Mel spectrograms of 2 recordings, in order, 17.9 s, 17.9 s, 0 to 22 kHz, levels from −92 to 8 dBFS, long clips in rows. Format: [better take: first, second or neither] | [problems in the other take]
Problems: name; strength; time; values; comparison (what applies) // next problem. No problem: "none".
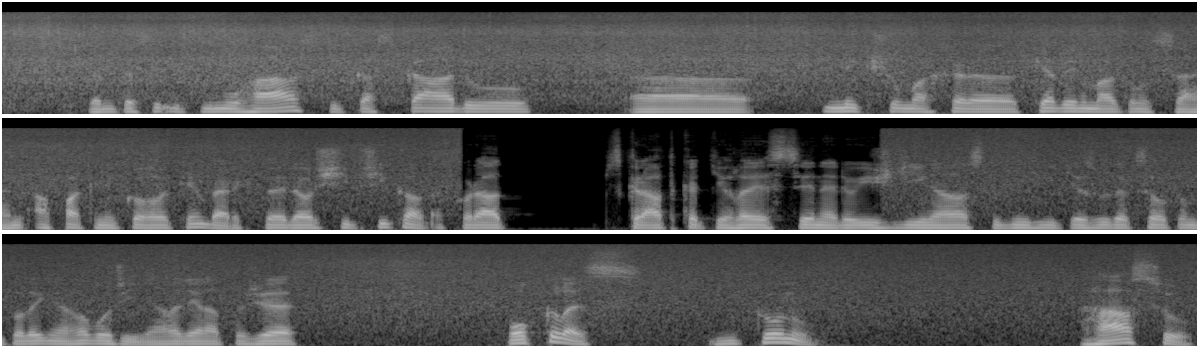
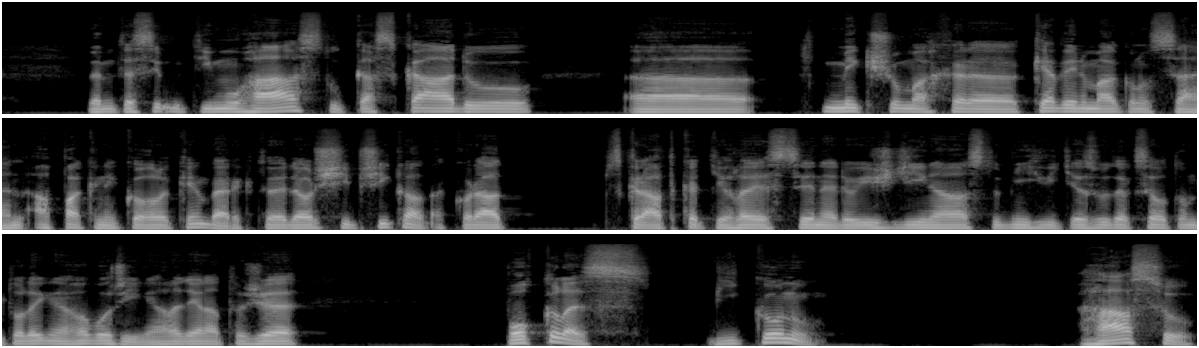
second | hiss; loud; until 8.5 s and from 10 s on; 7 dB below the speech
